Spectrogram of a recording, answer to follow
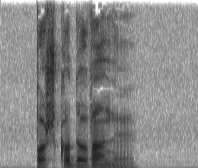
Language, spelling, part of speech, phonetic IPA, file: Polish, poszkodowany, noun / verb, [ˌpɔʃkɔdɔˈvãnɨ], Pl-poszkodowany.ogg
